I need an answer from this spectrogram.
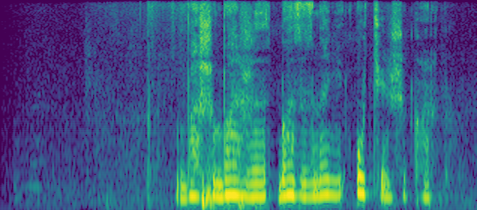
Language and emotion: Russian, neutral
